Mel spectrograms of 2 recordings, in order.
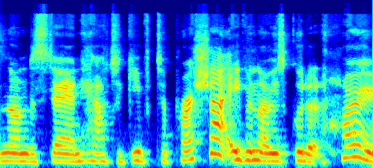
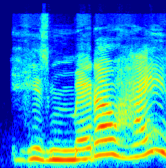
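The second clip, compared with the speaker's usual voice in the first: normal talking voice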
